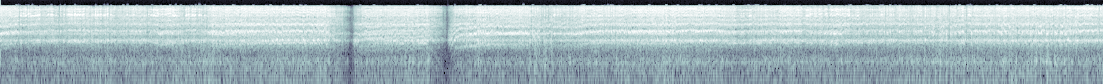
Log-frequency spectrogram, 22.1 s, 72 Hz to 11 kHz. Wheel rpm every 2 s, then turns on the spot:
220, 230, 200, 150, 130, 190, 220, 220, 220, 230, 230.
none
